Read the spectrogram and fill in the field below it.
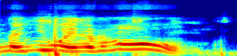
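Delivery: high-pitched retold scolding; mock exasperation. Comedian scolds half-naked roommate in retelling, exasperated.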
